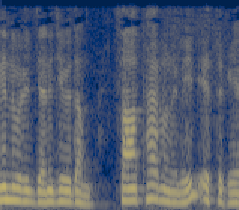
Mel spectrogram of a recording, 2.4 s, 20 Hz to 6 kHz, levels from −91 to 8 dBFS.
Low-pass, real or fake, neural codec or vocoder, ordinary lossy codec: 5.4 kHz; real; none; Opus, 64 kbps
